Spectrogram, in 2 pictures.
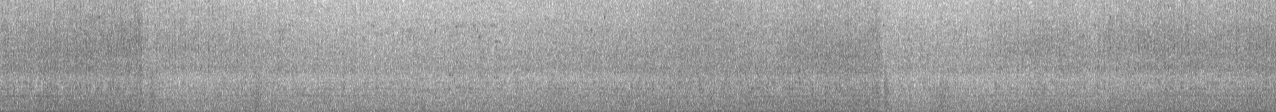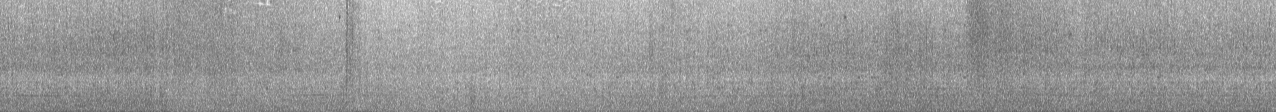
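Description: Bus on a trip across a farm map, a steady low engine rumble and road noise droning on for a long stretch, with occasional hissing bursts like air brakes and no talk.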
